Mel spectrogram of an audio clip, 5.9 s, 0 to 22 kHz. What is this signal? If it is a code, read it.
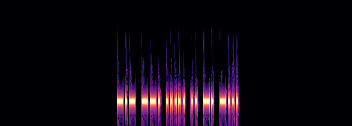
Morse code, heard as a keyed tone, about 36 wpm, 700 Hz. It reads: KG5INB
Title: USA Call Signs - 6 Characters - Repeated 2x - 35wpm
